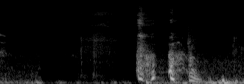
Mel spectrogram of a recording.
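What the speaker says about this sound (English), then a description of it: "Please excuse me for coughing." A few short, close coughs and throat-clearing sounds from one person on a chilly outdoor walk, after a quiet moment.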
